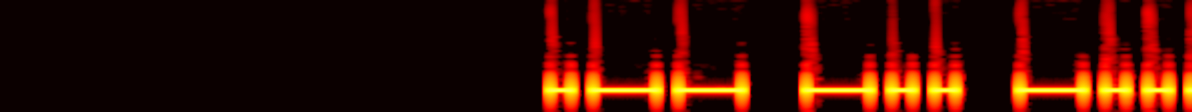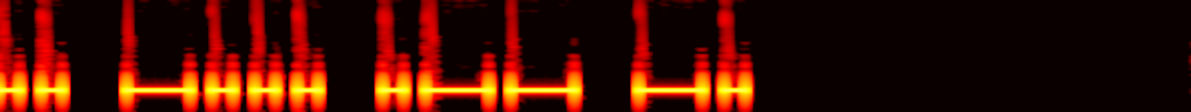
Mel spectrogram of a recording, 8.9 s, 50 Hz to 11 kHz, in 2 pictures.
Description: Morse code, heard as a keyed tone, about 15 wpm, 700 Hz. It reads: WD6BWN
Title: USA Call Signs - 6 Characters - Repeated 2x - 15wpm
